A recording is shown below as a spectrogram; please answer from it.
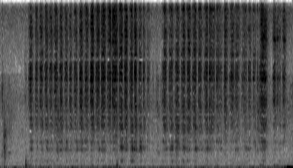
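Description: A pink wooden colored pencil is rubbed and scratched in short strokes across a flat printed paper coloring book page lying on a table, coloring a band near the top while a hand with long nails holds the page still. The result is a quiet, steady, bright scratchy rasp of pencil on paper over a low background hum, with a slightly louder scrape at the very end.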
